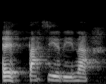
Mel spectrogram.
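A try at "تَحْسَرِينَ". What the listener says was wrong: tahsarina. Sahnya nggak boleh diganti tuh Bu.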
